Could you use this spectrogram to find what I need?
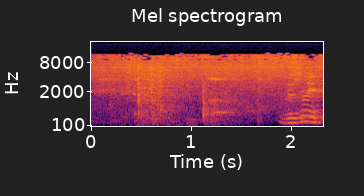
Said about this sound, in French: Je profite que l'électricité soit revenue pour préparer ce borch. Avec cette casserole, j'en ai pour trois jours.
